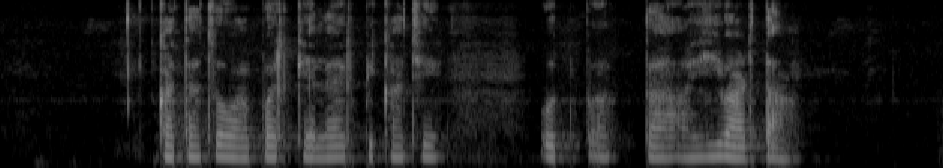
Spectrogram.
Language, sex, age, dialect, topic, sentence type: Marathi, male, 51-55, Southern Konkan, agriculture, statement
